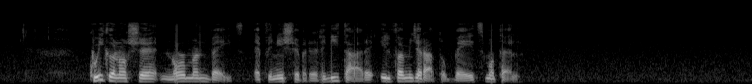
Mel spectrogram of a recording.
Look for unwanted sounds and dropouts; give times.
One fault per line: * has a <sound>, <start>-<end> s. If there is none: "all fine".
all fine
